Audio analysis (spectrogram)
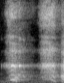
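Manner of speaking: a choked laugh breaking into a sob; real tearful laugh-cry. Real, not acted. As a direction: laugh through tears, voice catching high. Tearful birthday message to mother.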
